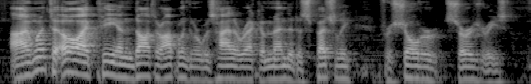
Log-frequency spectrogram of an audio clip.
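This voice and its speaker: There is audible room echo around a man's fairly low voice. He talks at a moderate pace with ordinary pitch variation. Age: 70s. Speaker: patient. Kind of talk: testimony.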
